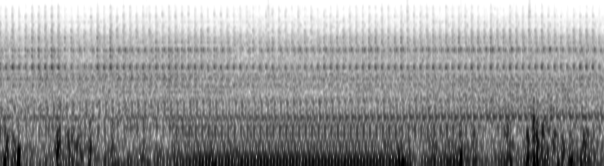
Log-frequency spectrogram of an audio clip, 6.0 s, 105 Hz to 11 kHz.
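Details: Miele Honeycomb Care W418 5 kg washer, overloaded with bricks, final spin set to 1600 rpm: heavy rumbling spin with irregular thumps and bangs; owner suspects broken drum spider, drum wobbles and is noisy above about 900 rpm.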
